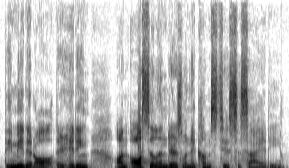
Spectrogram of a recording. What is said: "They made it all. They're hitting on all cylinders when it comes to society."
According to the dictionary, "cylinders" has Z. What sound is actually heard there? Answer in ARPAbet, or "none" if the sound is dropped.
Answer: Z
